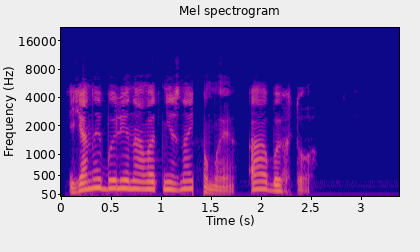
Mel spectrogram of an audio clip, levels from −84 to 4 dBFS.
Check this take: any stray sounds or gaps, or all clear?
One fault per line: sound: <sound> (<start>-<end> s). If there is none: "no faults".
sound: dropout (1.3-1.4 s)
